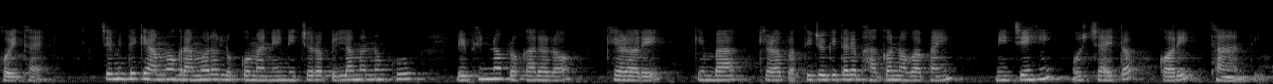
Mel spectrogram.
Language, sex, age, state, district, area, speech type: Odia, female, 18-30, Odisha, Jajpur, rural, spontaneous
